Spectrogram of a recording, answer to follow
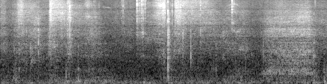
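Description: Quiet kitchen room tone with a few faint, sharp clicks, and a soft rustle of the phone being handled near the end.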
